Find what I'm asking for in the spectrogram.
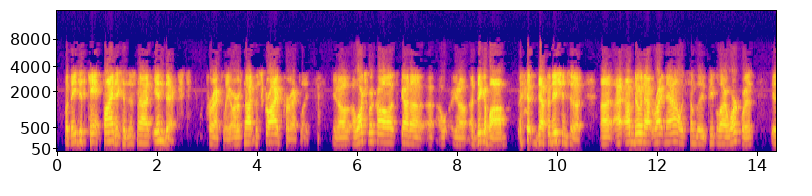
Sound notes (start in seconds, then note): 8.2 laugh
